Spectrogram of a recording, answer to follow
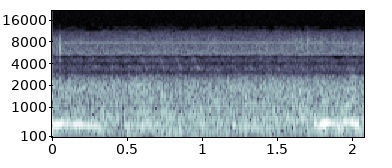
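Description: A pigeon cooing: a run of short, low notes, the loudest near the end, over a steady wash of wind and river noise.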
